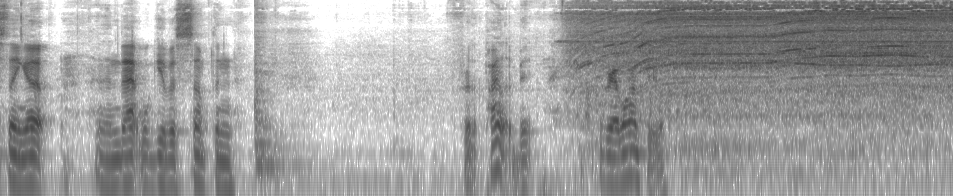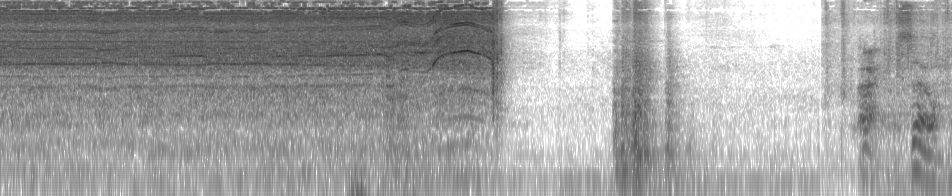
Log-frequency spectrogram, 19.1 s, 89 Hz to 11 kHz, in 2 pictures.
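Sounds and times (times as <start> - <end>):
power drill whining: 5.6 - 14.6.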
